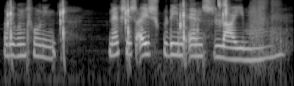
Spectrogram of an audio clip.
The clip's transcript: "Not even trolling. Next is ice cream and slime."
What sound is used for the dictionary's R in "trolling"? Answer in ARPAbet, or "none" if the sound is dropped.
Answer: none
